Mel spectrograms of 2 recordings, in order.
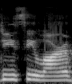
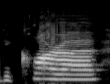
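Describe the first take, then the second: First: The name is said as D, C, Lara. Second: The name is said as D, Clara. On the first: This is the name's proper form. The speaker calls it right. "even though it's D C Lara" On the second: This is how others commonly say the name. The speaker calls it wrong. "people call me D Clara"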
